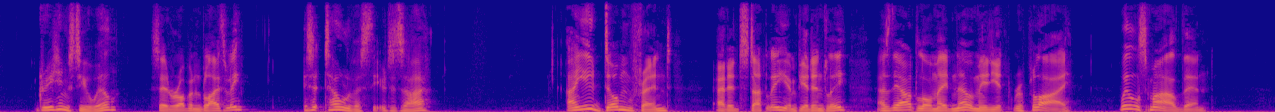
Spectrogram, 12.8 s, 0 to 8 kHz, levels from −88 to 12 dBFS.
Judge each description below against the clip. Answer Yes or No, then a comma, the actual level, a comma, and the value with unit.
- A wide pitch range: Yes, wide, 7.3 semitones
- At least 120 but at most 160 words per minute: Yes, average, 150 wpm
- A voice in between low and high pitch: No, low, 130 Hz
